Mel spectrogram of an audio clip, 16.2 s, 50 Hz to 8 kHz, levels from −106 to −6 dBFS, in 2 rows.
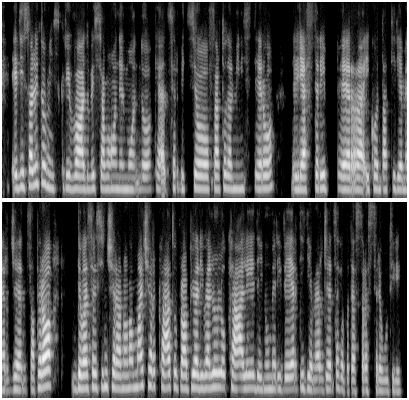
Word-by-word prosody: e, 200 - -1
di 220 +2 -2
solito, 255 +5 +2
mi 215 -4 -4
iscrivo 200 0 -4
a 190 -1 +7
Dove 185 +1 -6
siamo 190 -1 -3
nel 185 -1 -6
mondo, 185 0 -4
che 195 -2 -5
è - - +3
il - - -8
servizio 195 0 -4
offerto 190 +1 0
dal 195 -2 -1
Ministero 190 +3 -3 0.3
degli 185 0 -4
Esteri 195 +2 +2 0.2
per 185 -2 +4
i - - -3
contatti 185 0 -4
di 185 - -4
emergenza. 175 0 -3
Però, 220 +5 +9 0.4
devo 200 +1 +2
essere 200 +2 +3
sincera, 215 -1 -1
non 195 +1 -4
ho 205 - 0
mai 220 +3 +1
cercato 225 -3 0
proprio 200 +1 +2
a - - +7
livello 200 +2 +1
locale 200 -2 +1
dei 190 -2 -5
numeri 190 +1 -7
verdi 185 +3 -2
di 195 0 -7
emergenza 175 +3 -4
che 180 -3 -7
potessero 165 0 -6
essere 170 +1 -8
utili. 160 -1 -9
190 Hz, 165 wpm, -25 LUFS, 185-205 Hz, 0.4 s, Però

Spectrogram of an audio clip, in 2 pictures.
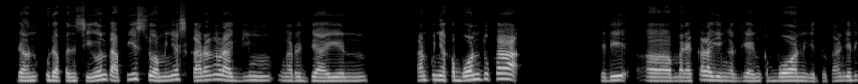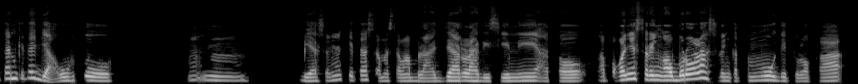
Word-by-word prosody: dan 180 -1 +1
udah 190 -2 +4
pensiun 170 +3 0
tapi 220 +6 +1
suaminya 200 0 +2
sekarang 195 +5 0
lagi 185 -3 +1 0.3
ngerjain, 175 0 -1 0.5
kan 195 - 0
punya 210 -2 +2
kebon 200 +4 +4
tuh - - -5
Kak. 255 -1 +7 0.8
Jadi, 190 +4 +3
eee, 170 -2 0
mereka 170 +4 -3
lagi 185 -2 +3
ngerjain 165 0 -4
kebon 175 +1 +2
gitu 150 +1 -14
kan, 170 +2 -7
jadi 185 +2 -1
kan, 270 +1 +2
kita 295 0 -1
jauh 175 -2 -1
tuh 170 -4 +1 0.8
mhm, 185 -3 -6 0.5
biasanya 170 +5 -4
kita 210 0 -5
sama-sama 160 -2 -6
belajar 150 +3 0
lah 170 -1 +3
di 155 - -3
sini, 160 +3 -1
atau 155 -1 -3
ah 180 - -10
pokoknya 210 +7 +3
sering 215 -4 +3
ngobrol 215 +6 +6
lah, 300 - +5
sering 170 -6 -7
ketemu, 180 +4 -1
gitu 155 -3 -8
loh 155 - -7
Kak. 165 +3 -3
175 Hz, 155 wpm, -24 LUFS, 165-195 Hz, 0.8 s, Kak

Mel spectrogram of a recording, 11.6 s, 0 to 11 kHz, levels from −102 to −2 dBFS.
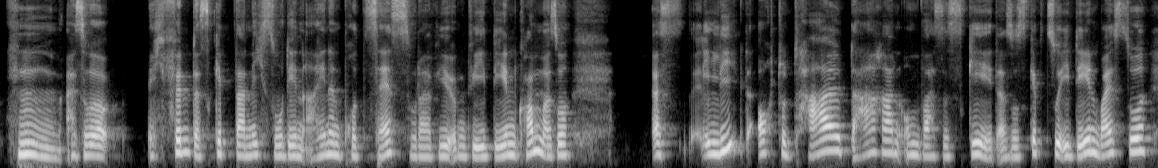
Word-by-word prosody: Hm, 170 -9 +2
also, 175 -1 +2 0.4
ich - - -7
finde, 215 -5 +3
es 160 - +1
gibt 195 -2 -3
da 170 - +4
nicht 175 +2 -2
so 165 0 -1
den 165 -2 -1
einen 170 +6 -2
Prozess 160 +5 0
oder 155 -1 -5
wie 160 -1 0
irgendwie 155 0 -1
Ideen 155 +4 0
kommen. 200 +6 +3
Also, 180 +2 +1 0.8
es - - -3 0.2
liegt 225 - +2
auch 200 +2 +1
total 225 +5 +2
daran, 215 -3 -3
um 180 0 -4
was 165 0 -4
es 155 0 -7
geht. 185 -7 +1
Also, 150 +2 -4
es 150 0 -5
gibt 210 0 -4
so 195 - +4
Ideen, 185 +6 +3
weißt 200 +5 0
du, 225 +1 +5
175 Hz, 175 wpm, -25 LUFS, 160-200 Hz, 0.8 s, du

